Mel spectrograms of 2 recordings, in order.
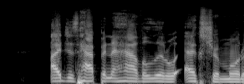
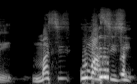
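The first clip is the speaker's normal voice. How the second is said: put-on Haitian accent; 7 semitones higher, 4 dB louder than usual. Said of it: "Haitian accent when they're like".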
